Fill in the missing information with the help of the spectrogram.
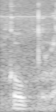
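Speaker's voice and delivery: Coppola as "KOH-puh-luh", first syllable stressed; long O opening Coppola, stressed; Italian pronunciation. Shown as a demonstration. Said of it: "the Italian pronunciation would be".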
